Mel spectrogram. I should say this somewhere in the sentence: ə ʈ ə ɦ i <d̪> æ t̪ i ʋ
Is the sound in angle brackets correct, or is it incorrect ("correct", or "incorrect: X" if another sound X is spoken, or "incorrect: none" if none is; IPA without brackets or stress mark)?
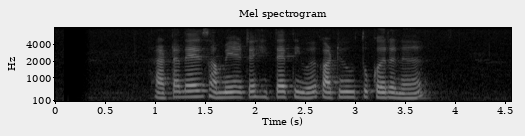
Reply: incorrect: t̪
